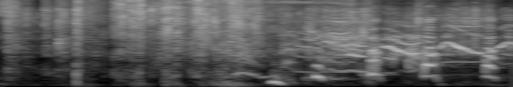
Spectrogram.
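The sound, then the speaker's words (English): Paper is crumpled up with a steady run of crackly, crinkling rustles and sharp snaps for a couple of seconds, fairly loud throughout, with a few thin squeaky tones mixed in. “Give me some paper to crumble up.”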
